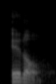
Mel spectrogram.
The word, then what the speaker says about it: it'll: It'll So, what does this represent? It will. And then as a contraction, it'll it'll be. It'll be. So very unstressed, just that dark L sound.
